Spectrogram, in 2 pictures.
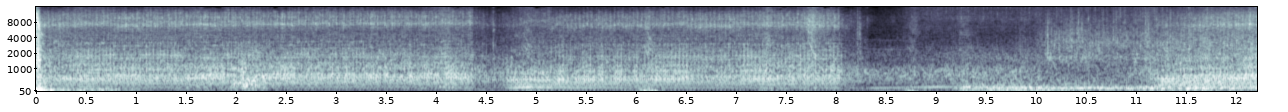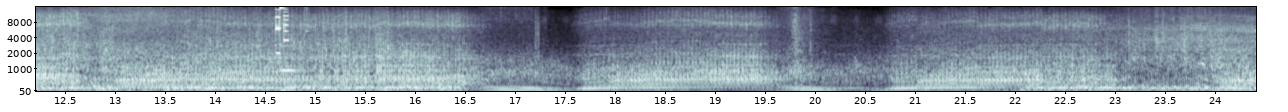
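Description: A car engine hums steadily and rises in pitch, dropping briefly as gears shift.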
